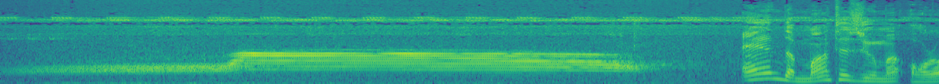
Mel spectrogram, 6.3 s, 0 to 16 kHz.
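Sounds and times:
capuchinbird call, tropical bird: 1.3 - 4.6
speech: 5.1 - 6.2.

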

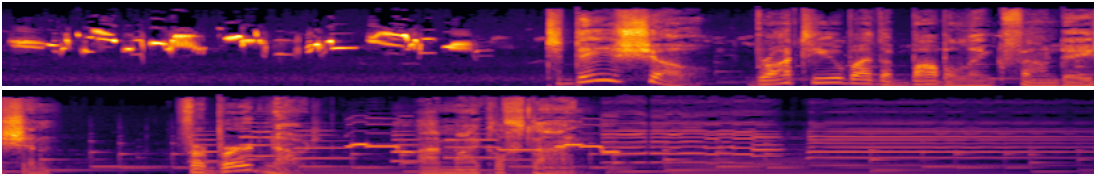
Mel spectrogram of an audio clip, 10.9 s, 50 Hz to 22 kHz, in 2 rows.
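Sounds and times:
Lapland longspur singing in flight over Arctic tundra: 0.0 - 6.2, 7.0 - 8.7
speech: 2.8 - 5.8, 6.4 - 8.5.

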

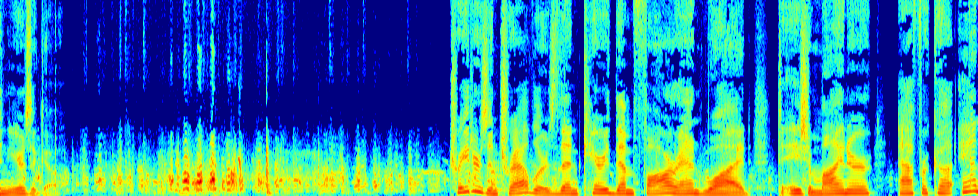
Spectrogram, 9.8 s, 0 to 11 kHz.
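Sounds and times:
speech: 0.0 - 0.7, 4.5 - 9.7
hybrid Araucana Rhode Island Red rooster clucking and chattering: 0.0 - 9.1.

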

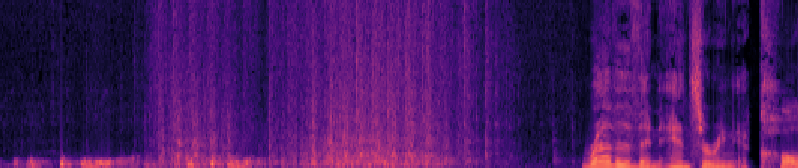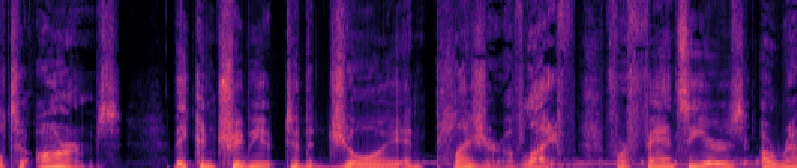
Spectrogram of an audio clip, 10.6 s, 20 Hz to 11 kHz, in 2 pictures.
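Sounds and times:
homing pigeons cooing: 0.0 - 1.8, 7.8 - 10.6
rustling fluttering noise: 0.3 - 3.8
speech: 3.9 - 10.6.

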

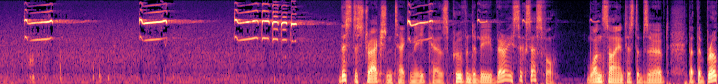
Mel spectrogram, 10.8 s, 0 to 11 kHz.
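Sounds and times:
killdeer calling with shrill cries and stuttering trill: 0.0 - 9.1
speech: 5.1 - 10.7.

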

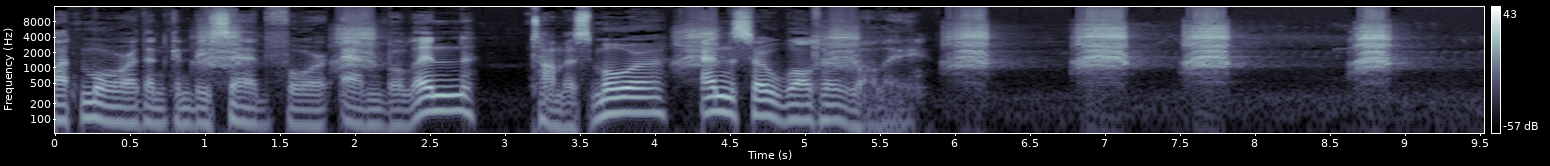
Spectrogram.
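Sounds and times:
speech: 0.0 - 5.9
raven croaking: 0.8 - 2.5, 4.0 - 9.2.

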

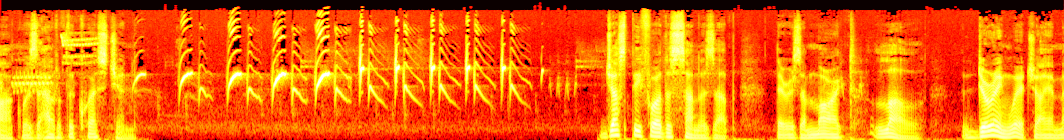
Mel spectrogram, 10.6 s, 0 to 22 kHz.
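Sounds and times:
speech: 0.0 - 1.5, 6.0 - 10.6
Northern Cardinal whistling: 0.0 - 6.0.

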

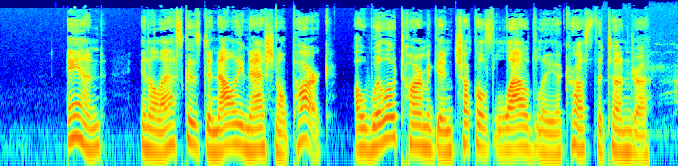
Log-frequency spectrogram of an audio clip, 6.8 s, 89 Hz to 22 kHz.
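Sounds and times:
speech: 0.7 - 6.6
Black Rail calling after dark at a wildlife refuge in Arizona: 6.0 - 6.7.

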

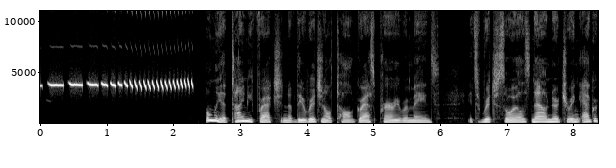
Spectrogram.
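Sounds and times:
field sparrow song: 0.0 - 2.4
speech: 2.5 - 8.3.

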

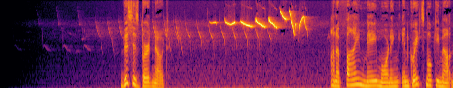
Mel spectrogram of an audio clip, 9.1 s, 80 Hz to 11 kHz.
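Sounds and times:
Swainson's Warbler singing in a rhododendron thicket in Great Smoky Mountains National Park: 0.6 - 9.0
speech: 2.4 - 3.5, 6.6 - 9.0.

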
